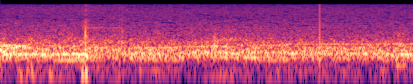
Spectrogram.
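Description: A pause in speech: steady room tone with a faint hum and a soft tick about half a second in.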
